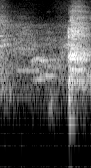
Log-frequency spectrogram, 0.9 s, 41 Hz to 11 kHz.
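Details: A single short, sharp cough from a sick toddler who has the same cough another child, Solomon, had, after being given cough medicine and rubbed with vapor rub; the toddler may be the one who just had an 18-month checkup.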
